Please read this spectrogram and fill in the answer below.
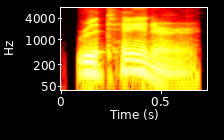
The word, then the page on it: retainer: American English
